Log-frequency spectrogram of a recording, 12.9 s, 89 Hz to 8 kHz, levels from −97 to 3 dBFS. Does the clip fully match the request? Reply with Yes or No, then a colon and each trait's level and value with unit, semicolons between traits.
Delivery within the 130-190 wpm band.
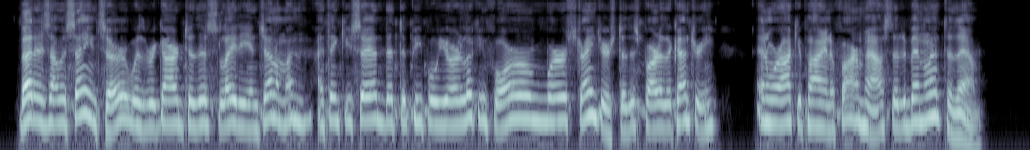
No: fast, 205 wpm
